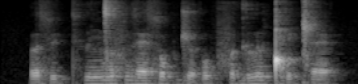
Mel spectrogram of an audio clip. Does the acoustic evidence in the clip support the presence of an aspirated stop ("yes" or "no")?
yes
